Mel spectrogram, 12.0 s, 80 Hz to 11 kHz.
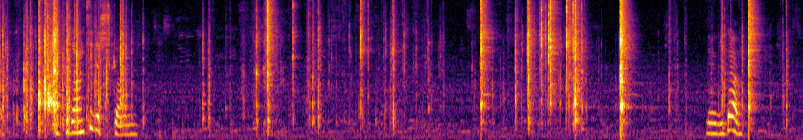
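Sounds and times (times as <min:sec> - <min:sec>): plastic clicks and rattles: 0:00.0 - 0:02.2, 0:03.0 - 0:11.9
loud plastic snap: 0:03.8 - 0:06.1, 0:07.2 - 0:10.3, 0:11.1 - 0:11.9.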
